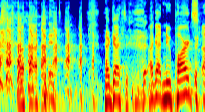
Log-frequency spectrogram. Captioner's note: laugh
